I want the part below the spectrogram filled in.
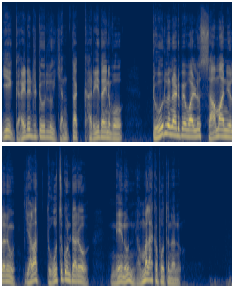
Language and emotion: Telugu, disgusted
